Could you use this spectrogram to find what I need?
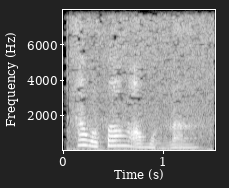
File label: cantonese can she help us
